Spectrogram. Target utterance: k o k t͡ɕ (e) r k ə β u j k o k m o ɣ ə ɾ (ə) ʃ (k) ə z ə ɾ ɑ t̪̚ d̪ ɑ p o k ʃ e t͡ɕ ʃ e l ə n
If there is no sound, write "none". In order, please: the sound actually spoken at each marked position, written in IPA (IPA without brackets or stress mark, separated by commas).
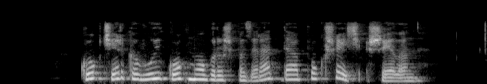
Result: e, ə, p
